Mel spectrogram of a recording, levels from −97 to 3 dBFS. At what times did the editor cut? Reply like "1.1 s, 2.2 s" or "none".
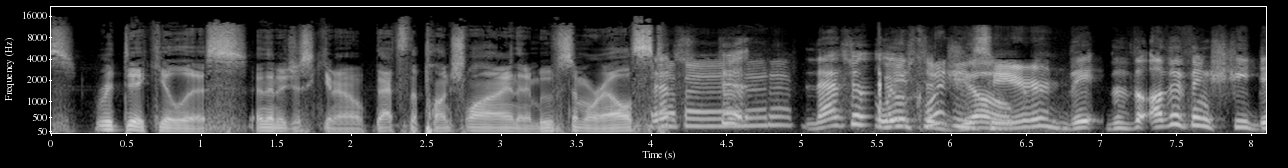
4.0 s, 7.0 s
